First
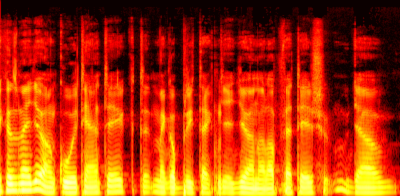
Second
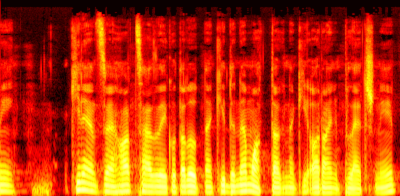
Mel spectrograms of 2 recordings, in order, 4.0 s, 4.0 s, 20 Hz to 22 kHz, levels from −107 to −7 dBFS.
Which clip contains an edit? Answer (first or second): first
